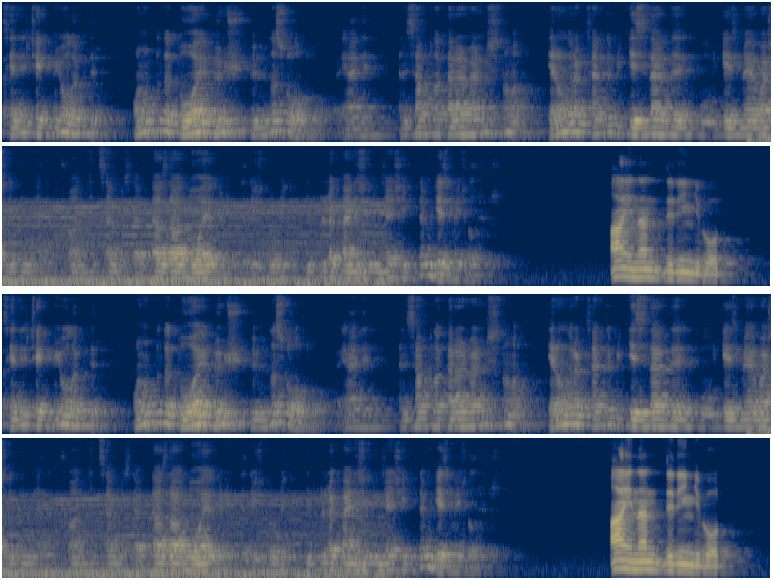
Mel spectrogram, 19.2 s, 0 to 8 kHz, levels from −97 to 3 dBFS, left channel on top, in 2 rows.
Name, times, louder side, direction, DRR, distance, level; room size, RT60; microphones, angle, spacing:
voice 1, 0.1-1.2 1.6-4.6 5.0-6.4 6.8-15.6, equal, 5° left, -2 dB, 4.7 m, -41 dB
sound 1, 9.3-14.4, left 2 dB, 55° left, 1.4 m, -49 dB
voice 2, 14.0-14.4 17.2-18.6, right 4 dB, 50° right, 13 dB, 0.5 m, -31 dB
12.0 x 8.4 x 9.6 m, 0.79 s
head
